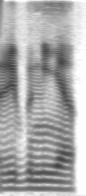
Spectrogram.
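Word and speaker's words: гривня: English में आप लोग देख लेंगे, एच इसमें साइलेंट होता है, तो ये रिबनिया कहा जाता है, रिबनिया।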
